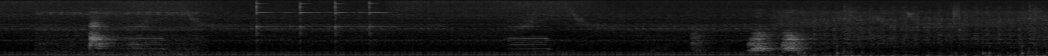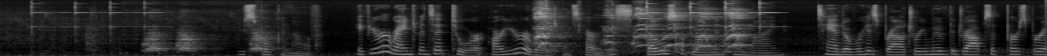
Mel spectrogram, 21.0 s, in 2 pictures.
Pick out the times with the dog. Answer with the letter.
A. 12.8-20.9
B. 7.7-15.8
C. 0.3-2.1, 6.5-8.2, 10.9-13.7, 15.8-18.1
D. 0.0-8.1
C.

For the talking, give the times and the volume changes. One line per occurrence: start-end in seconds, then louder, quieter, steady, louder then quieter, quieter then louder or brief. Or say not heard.
12.8-20.9 steady.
